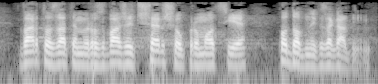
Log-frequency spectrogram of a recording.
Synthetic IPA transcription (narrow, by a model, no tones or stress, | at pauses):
vaɾt̪ɔzat̪ɛmɾɔzvaʐɘt͡ɕʂɛɾʂɔ̃w̃pɾɔmɔt̪sʲjɛ | pɔd̪ɔbnɘɣzaɡad̪ɲḛɲ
